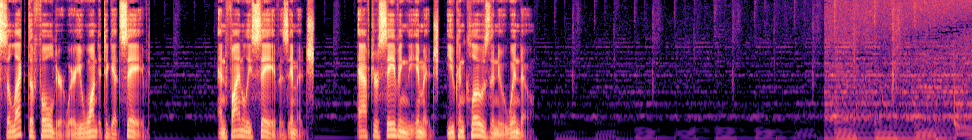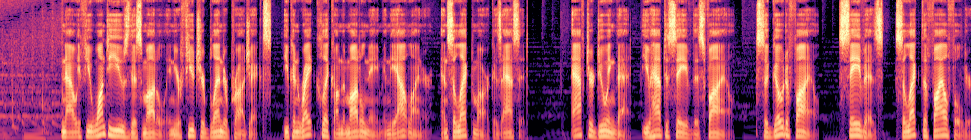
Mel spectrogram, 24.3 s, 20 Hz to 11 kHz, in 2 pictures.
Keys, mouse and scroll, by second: 8.6 scroll down 2, 8.8 middle click, 9.2 scroll down 1, 9.3 middle click, 9.6-10.4 scroll up 1, 10.4 click, 12.8 click, 12.9 middle click, 13.1 scroll up 1, 13.3 middle click, 17.3 right click, 21.5 click.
